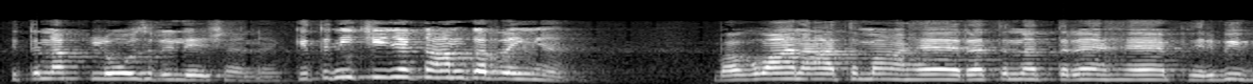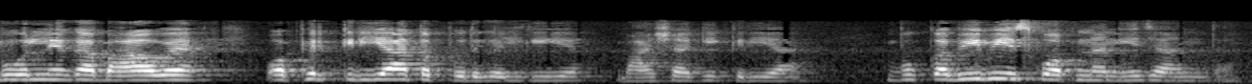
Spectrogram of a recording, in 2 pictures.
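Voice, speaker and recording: A woman's voice: high-pitched, darkish tone. A woman giving a religious discourse who explains patiently, repeats her phrases, and asks whether listeners follow. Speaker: spiritual teacher. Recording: echoey dull lo-fi room.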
